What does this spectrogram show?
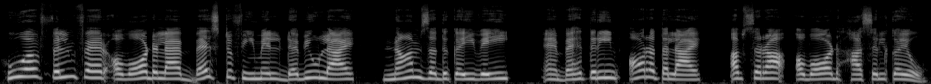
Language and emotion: Sindhi, neutral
